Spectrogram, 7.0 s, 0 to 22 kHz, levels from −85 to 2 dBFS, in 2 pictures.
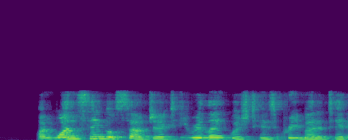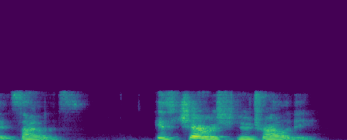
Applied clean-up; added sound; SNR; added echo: neural mask model DeepFilterNet 3.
